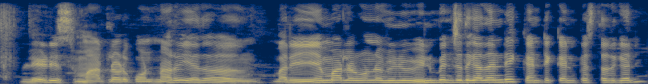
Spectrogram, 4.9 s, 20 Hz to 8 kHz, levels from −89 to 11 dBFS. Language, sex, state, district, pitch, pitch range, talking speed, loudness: Telugu, male, Andhra Pradesh, Visakhapatnam, 180 Hz, 155-195 Hz, 150 wpm, -14 LUFS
